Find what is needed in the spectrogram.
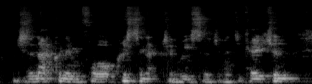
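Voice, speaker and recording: A man with a Welsh accent and ordinary pitch variation. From South West Wales, Llanelli. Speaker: charity leader. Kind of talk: panel discussion.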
